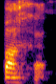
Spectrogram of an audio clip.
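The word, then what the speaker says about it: פחד: Paja, como paja, pero con D al final. Paja. Y con acento en la primera A.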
